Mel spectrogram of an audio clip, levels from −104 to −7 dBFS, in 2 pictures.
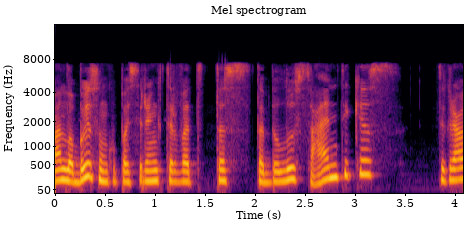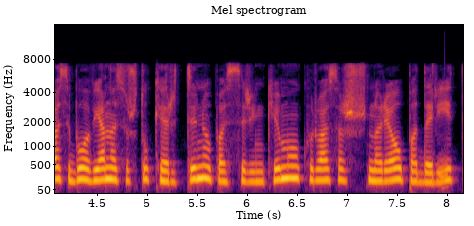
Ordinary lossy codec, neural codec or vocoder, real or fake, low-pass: AAC, 48 kbps; none; real; 7.2 kHz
